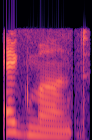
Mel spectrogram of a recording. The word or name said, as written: Egmond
